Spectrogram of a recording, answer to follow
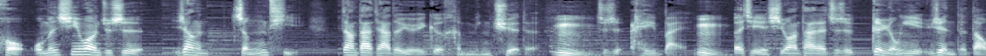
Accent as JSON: {"language": "Chinese", "country": "Malaysia", "said": "我是来自马来西亚的，所以马来西亚它是一个完全没有冬天的一个地方嘛，所以它只有夏天，而且马来西亚它是属于一个阳光很好"}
